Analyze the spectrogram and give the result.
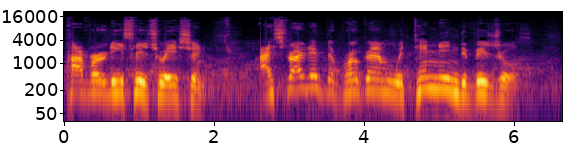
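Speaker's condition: Acquired ataxia with dysarthria, acquired; Lance-Adams syndrome; chest heaviness when speaking

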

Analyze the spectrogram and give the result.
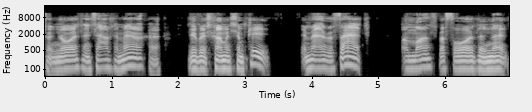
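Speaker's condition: Throat cancer; inoperable

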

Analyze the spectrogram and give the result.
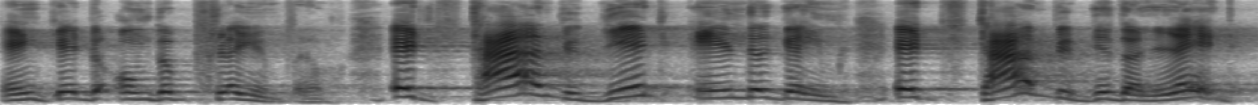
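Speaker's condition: Cerebral palsy; Arkansas

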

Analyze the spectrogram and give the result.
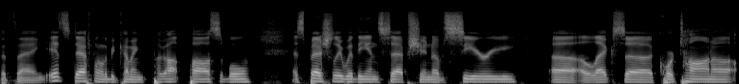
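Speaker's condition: No condition

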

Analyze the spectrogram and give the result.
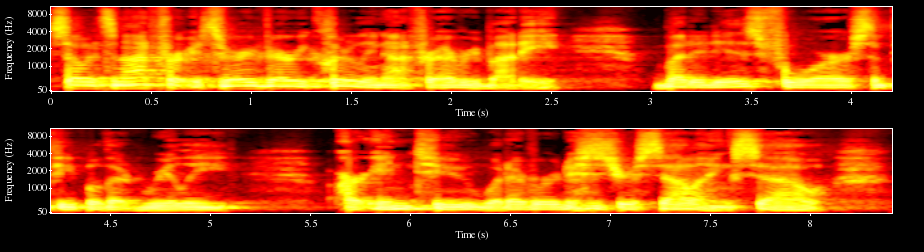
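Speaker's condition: No condition

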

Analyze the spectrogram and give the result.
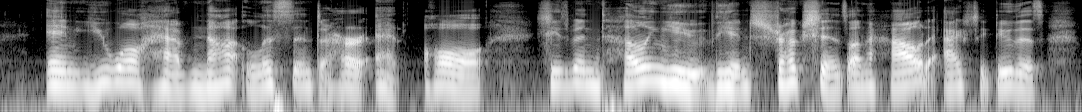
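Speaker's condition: No condition

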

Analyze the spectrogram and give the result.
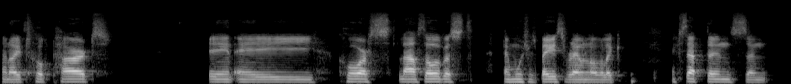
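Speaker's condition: Stuttering; both parents stutter, about 7 years speech therapy with about 10 therapists, none worked; fluency-technique therapy with reading, games failed, later helpful course led by Yuri; less than half as severe around people who stutter, much worse with fluent speakers; repeated sounds

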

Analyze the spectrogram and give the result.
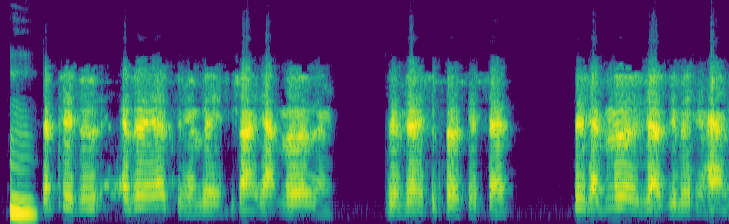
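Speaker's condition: Tongue cancer, glossectomy, most of tongue removed; speech harder and harder after tongue removal, very slow

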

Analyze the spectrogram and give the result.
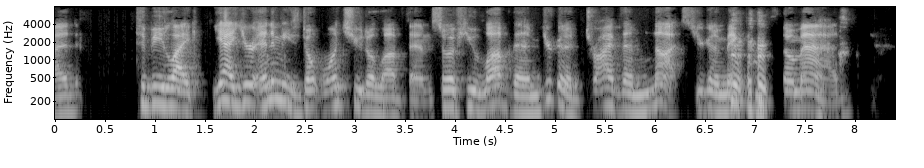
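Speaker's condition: No condition

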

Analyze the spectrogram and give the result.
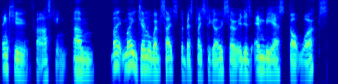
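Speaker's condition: Cleft lip and palate; speech impediment

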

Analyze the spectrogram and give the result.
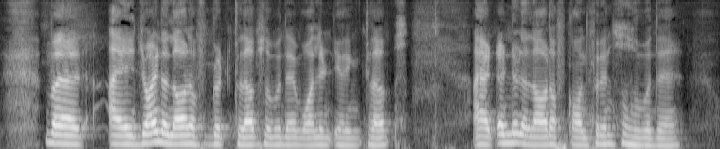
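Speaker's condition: Cleft palate; speech sounds different

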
